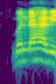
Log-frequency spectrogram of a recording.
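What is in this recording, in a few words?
"bendahari", Malay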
